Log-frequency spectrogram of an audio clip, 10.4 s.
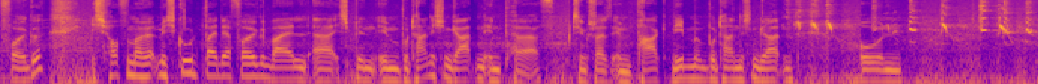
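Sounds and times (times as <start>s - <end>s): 
outdoor noise: 0.0s - 10.3s
speech: 0.1s - 9.5s
birds calling in a park beside the botanical garden in Perth: 7.6s - 10.3s.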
